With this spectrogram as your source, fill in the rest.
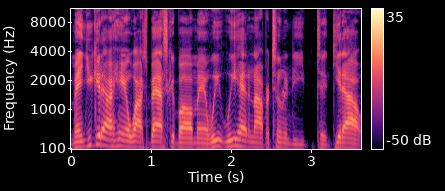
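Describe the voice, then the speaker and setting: Very fast speech with lively intonation on a very clean recording with a silent background. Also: man. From Alabama. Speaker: basketball coach, podcast co-host. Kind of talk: casual chat.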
